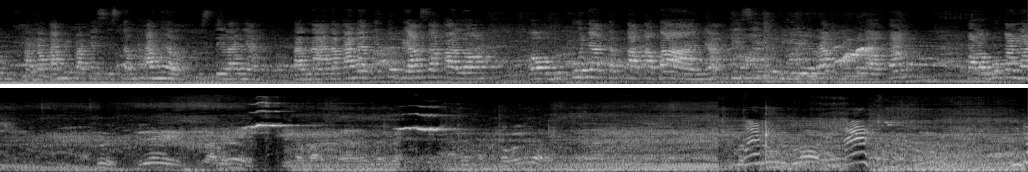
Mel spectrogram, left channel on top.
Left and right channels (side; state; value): both; different; correlation 0.00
